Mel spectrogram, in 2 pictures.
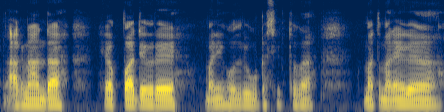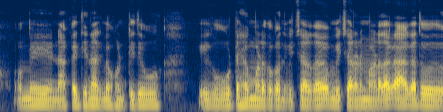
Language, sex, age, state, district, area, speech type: Kannada, male, 18-30, Karnataka, Bidar, urban, spontaneous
